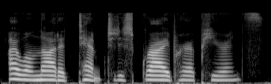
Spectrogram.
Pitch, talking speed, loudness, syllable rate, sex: 205 Hz, 175 wpm, -18 LUFS, 5.7 syllables/s, female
